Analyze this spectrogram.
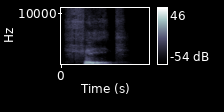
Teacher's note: O A com seu som bem longo, o E não pronunciado.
